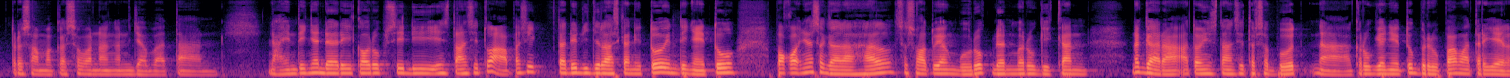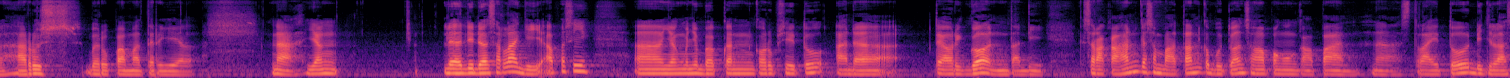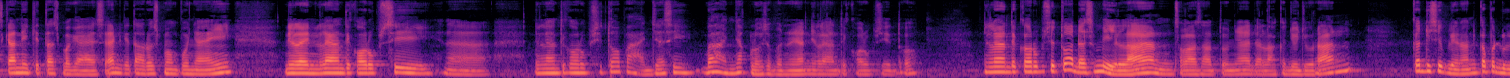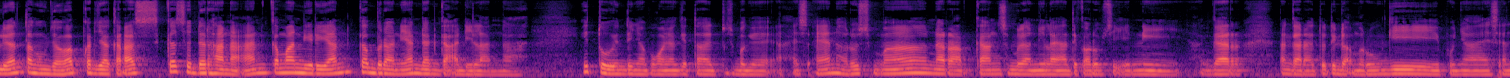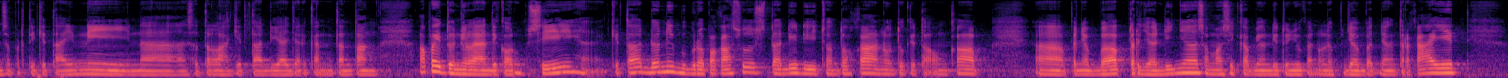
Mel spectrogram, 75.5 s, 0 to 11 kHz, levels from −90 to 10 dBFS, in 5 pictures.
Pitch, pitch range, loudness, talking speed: 130 Hz, 115-150 Hz, -22 LUFS, 130 wpm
